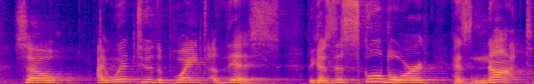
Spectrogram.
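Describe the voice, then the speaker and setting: A man speaks loudly with an American accent. His intonation is lively. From Ohio. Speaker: pastor. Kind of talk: political speech. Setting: stage with audience.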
